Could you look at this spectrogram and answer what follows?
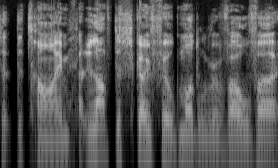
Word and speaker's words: Schofield: Americans actually often mispronounce it to Chafield, but it is in fact Scoffield and named after a Civil War revolver.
